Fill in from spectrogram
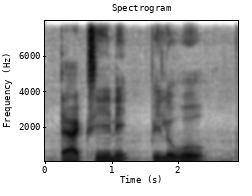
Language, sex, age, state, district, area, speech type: Telugu, male, 60+, Andhra Pradesh, East Godavari, urban, read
